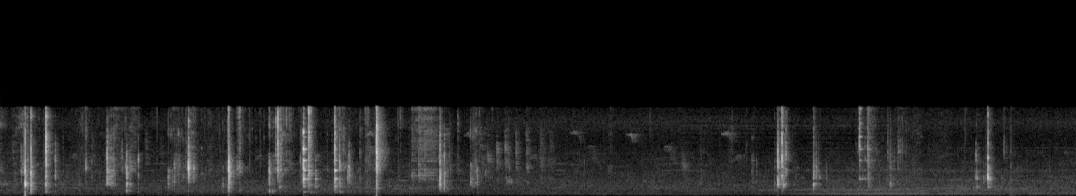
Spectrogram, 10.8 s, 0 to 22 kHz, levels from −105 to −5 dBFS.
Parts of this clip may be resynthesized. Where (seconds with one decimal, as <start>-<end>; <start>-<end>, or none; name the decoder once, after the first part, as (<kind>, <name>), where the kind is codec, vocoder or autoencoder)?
6.8-8.9 (vocoder, BigVGAN v2)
